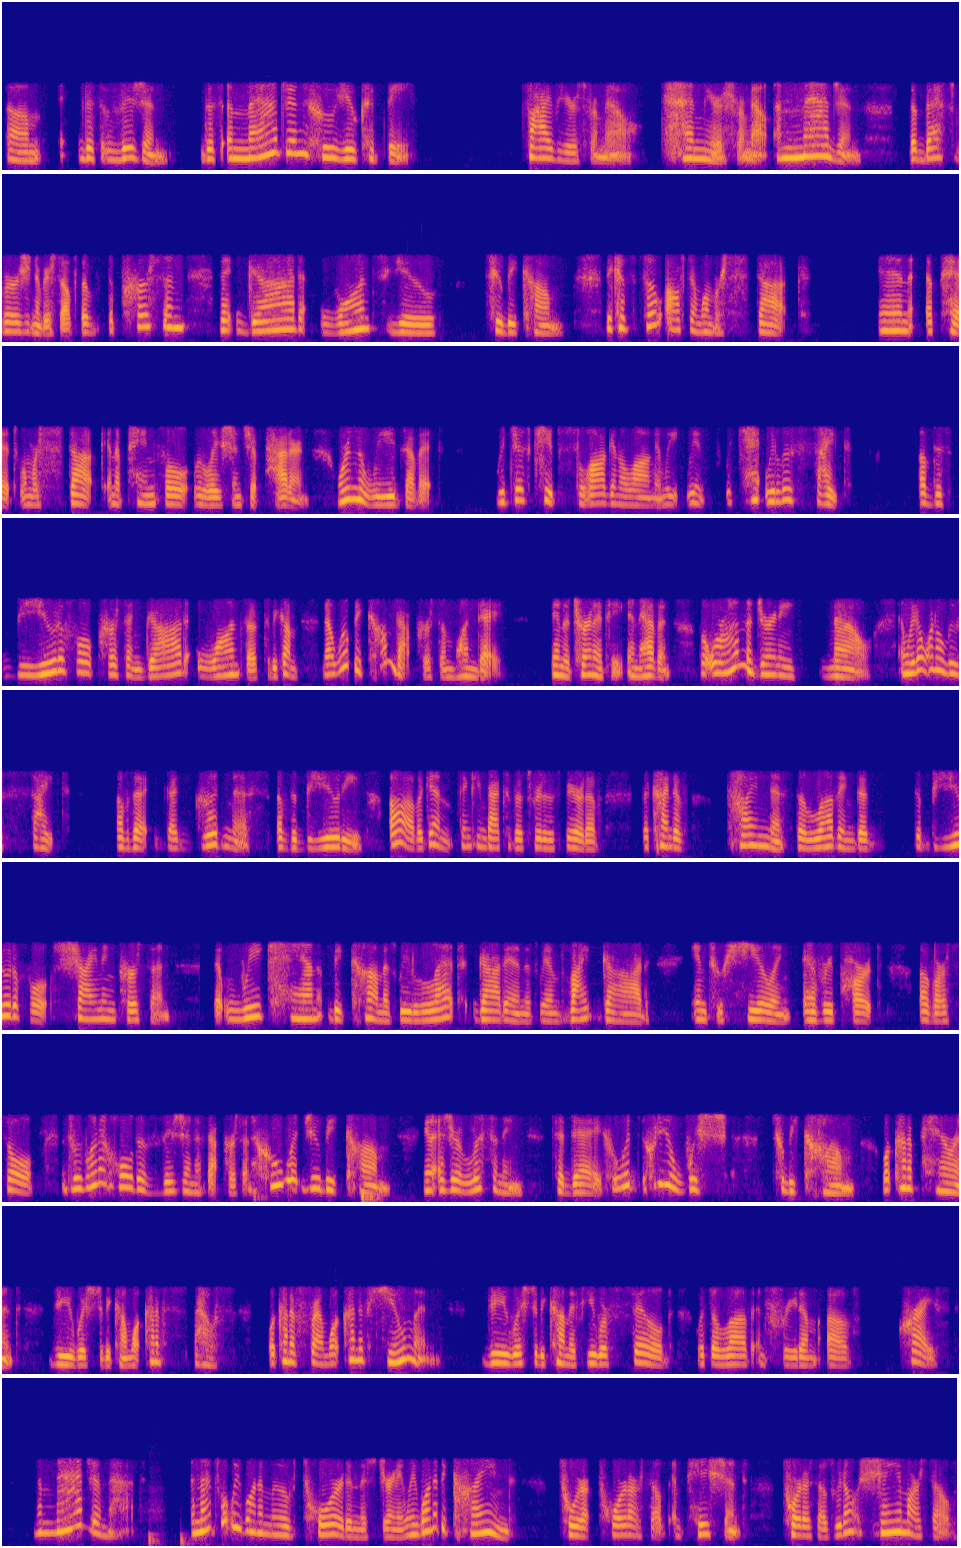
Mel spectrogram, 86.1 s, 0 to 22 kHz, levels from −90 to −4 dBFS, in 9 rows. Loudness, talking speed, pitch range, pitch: -26 LUFS, 170 wpm, 170-225 Hz, 190 Hz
